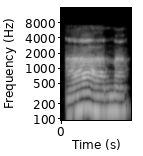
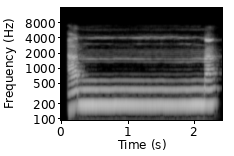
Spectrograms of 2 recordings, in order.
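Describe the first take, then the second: First: The a is drawn out before a single n. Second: The n is held doubled with a nasal hum. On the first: The speaker calls it wrong. "Jadi seperti a-nya itu memanjang" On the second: The speaker calls it right. "langsung masuk ke bacaan nun dan ditahan dengan dengung"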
